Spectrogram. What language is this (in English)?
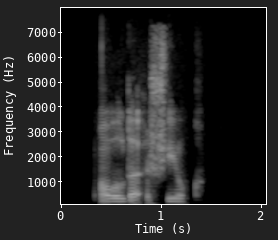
Tatar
